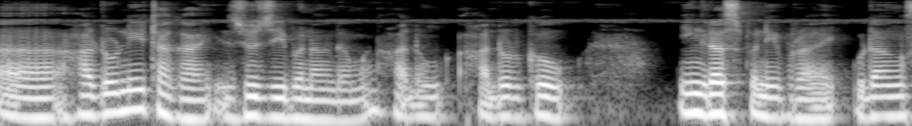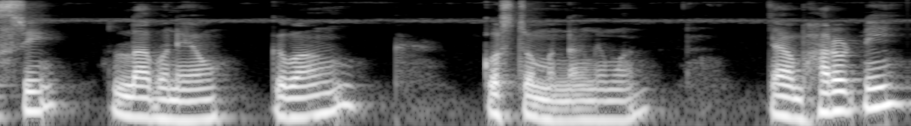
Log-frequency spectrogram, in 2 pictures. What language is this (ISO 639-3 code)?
brx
